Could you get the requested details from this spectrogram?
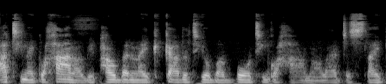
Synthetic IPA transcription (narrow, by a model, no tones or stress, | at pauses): atʰiːnlajkɡwahanɔlˠbiːpʰawbɛnlajkʰɡ̥adəlˠtʰiɔbɔd̚boːd̚tʰiːnɡwahaːnɔlˠad͡ʒəstlajk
